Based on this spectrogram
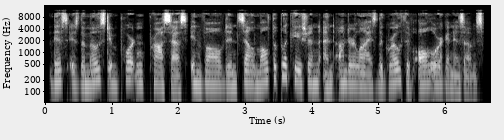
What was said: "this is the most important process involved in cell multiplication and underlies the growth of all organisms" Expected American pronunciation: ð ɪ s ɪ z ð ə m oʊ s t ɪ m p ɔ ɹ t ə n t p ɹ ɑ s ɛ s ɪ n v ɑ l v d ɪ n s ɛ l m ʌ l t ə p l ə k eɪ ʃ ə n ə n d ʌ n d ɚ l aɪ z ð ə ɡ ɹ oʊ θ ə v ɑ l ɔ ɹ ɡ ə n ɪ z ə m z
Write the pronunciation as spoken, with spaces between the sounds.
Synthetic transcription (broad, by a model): ð ɪ s ɪ z ð ə m oʊ s t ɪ m p ɔ ɹ t n p ɹ ɑ s ɛ s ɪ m v ɑ l v d ɪ n s ɛ l m ʌ l t ə p l ə k eɪ ʃ ə n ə n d ʌ n d ɚ l aɪ z ð ə ɡ ɹ oʊ θ ə v ɑ l ɔ ɹ ɡ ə n ɪ z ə m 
